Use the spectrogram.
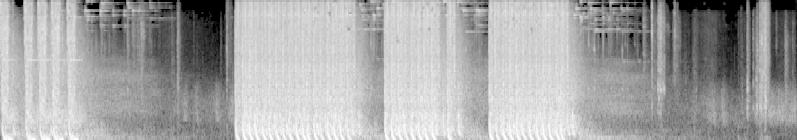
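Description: Bursts of automatic gunfire in PUBG on Xbox One, long loud sustained volleys separated by short pauses, with rapid repeated shots and quieter stretches between them.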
